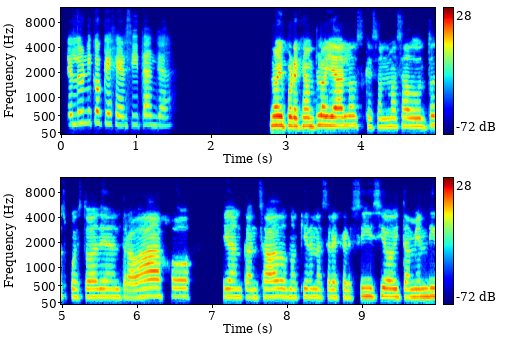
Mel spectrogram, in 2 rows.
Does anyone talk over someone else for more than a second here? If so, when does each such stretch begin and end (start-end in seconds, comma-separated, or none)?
none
